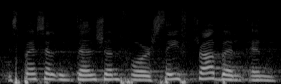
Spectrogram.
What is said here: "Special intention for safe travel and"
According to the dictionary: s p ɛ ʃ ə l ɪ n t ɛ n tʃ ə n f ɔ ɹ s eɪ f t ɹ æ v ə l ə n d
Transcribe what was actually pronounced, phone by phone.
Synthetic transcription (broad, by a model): s p ɛ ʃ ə l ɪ n t ɛ n ʃ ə n f ɔ ɹ s eɪ f t ɹ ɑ b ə l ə n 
